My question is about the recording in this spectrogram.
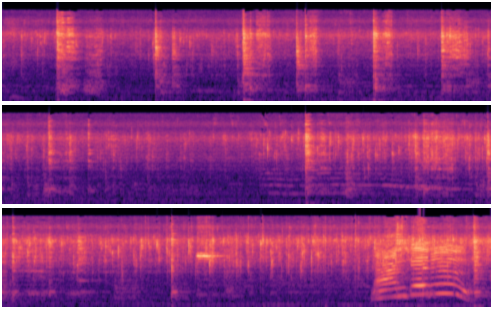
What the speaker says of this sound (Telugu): పచ్చిమిర్చి వేసుకున్నాం, ఇది ఫ్రై అవ్వాలి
